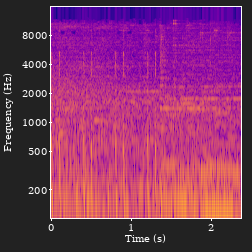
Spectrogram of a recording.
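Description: Dancing Drums video slot machine playing its game music, with a rapid run of clicks from the reel-spin effects as a spin plays out.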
